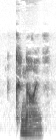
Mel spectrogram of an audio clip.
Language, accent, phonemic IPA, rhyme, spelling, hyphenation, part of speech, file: English, Received Pronunciation, /kəˈnaɪv/, -aɪv, connive, con‧nive, verb, En-uk-connive.oga
- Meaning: 1. To secretly cooperate with other people in order to commit a crime or other wrongdoing; to collude, to conspire 2. Of parts of a plant: to be converging or in close contact; to be connivent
